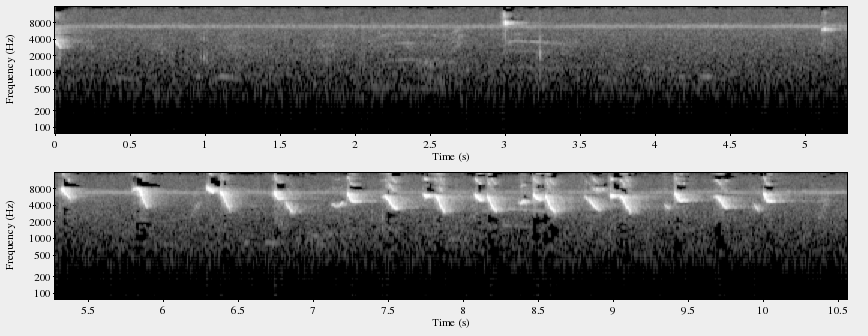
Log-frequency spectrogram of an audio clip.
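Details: Saffron finch from Brazil in courtship display: about five seconds of near silence with one sharp tick, then an accelerating burst of loud, descending chip notes that builds into a fast, jumbled chatter and stops.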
